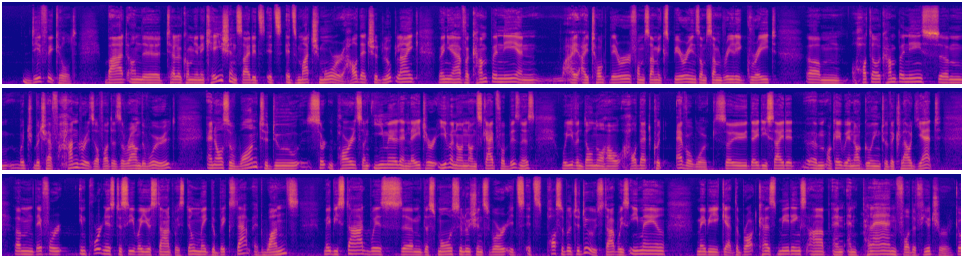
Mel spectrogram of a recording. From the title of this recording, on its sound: Live from Modern Workplace Summit and Skype Days in Oslo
